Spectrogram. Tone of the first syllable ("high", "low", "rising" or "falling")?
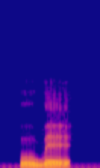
high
